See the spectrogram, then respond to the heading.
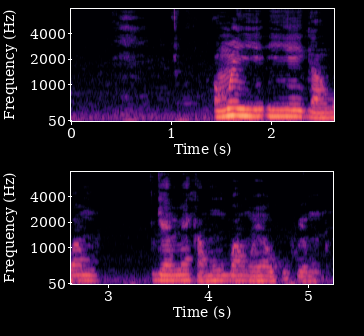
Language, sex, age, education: Igbo, male, 15-29, tertiary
